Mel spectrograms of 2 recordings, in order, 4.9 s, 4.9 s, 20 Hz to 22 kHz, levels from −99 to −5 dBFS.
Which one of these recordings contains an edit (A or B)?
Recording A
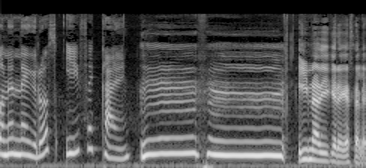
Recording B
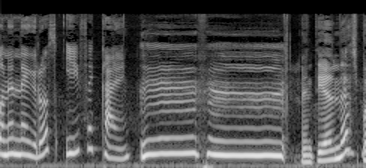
B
